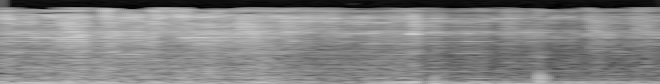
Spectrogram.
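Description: Steady, deep rumble of road noise inside a moving car driving back from the vet, a constant droning hum with faint rattles and bumps, fairly loud, with no one speaking.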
